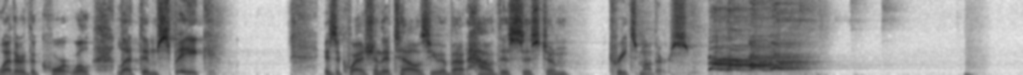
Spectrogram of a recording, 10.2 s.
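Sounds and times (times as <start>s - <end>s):
speech: 0.0s - 2.3s, 2.9s - 7.1s
dog barking: 7.1s - 8.4s.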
